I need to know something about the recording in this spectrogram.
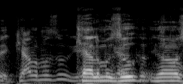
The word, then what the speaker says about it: Kalamazoo: say it right yeah kelly you said it kalamazoo kalamazoo you know what i'm saying congratulations uh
